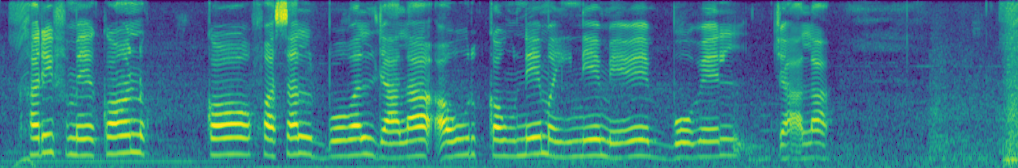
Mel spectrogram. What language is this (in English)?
Bhojpuri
